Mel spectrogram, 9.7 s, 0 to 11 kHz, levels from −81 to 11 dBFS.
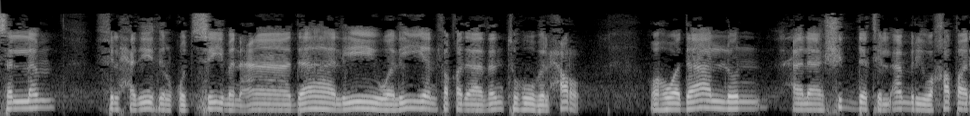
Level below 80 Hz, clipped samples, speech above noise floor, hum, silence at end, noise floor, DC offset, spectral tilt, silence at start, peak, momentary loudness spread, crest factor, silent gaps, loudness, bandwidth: -50 dBFS; under 0.1%; 29 dB; none; 0 s; -47 dBFS; under 0.1%; -5.5 dB/octave; 0 s; -4 dBFS; 7 LU; 14 dB; none; -19 LUFS; 8 kHz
